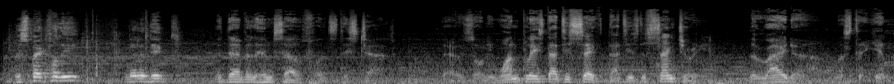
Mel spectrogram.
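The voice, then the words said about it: Vague European accent, poorly done. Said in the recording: “what accent is it? Terrible. ... it's French, right? I think it's French. ... it goes into Greek sometimes ... That's a very international accent that he got. ... it's all over Europe. ... it just says Eastern Europe.”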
